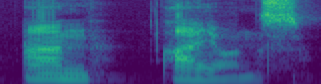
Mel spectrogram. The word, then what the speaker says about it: anion: charged ions are called an ions negatively charged ions are called anions so I can I think that sounds like onions a little bit I mean have you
